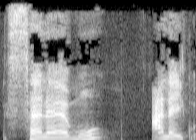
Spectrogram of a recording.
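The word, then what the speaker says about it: Salamu alaikum (سلامو عليكم): Salamu. Alaikum. Actually, some people, they don't pronounce is. They pronounce it salam. Salamu alaikum. Salamu alaikum. Repeat after me. Salamu alaikum. There is ayn.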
